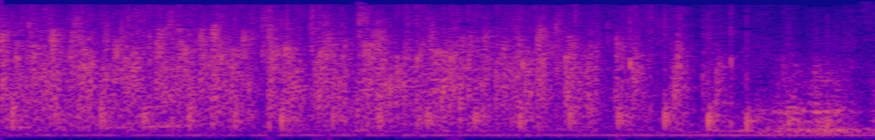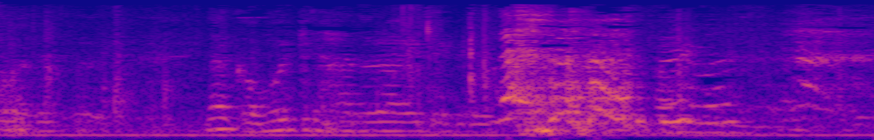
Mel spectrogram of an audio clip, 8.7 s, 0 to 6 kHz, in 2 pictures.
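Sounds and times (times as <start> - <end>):
audience applause: 0.0 - 3.8
speech: 5.6 - 8.2
laughter: 6.9 - 8.6.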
